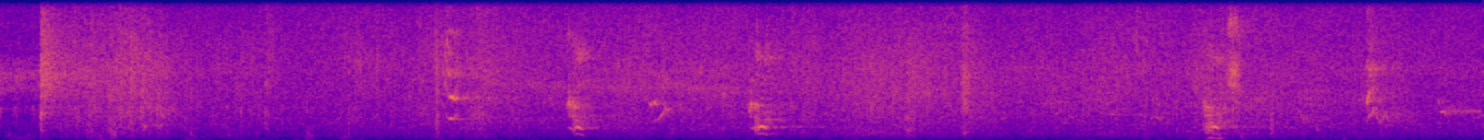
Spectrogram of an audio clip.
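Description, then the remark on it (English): Short animal barks from the animal called LB and high, thin squeals from the animal called CW come in scattered, fairly faint bursts over a steady hiss of outdoor background noise. “LB barking, CW now squealing.”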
